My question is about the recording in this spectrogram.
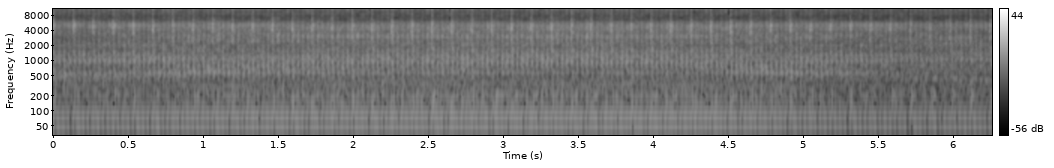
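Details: VW Golf 4 1.9 TDI diesel at idle: a strange, sharp, regular knock about two and a half per second over the diesel clatter. Engine knocking noise, source not yet identified.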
